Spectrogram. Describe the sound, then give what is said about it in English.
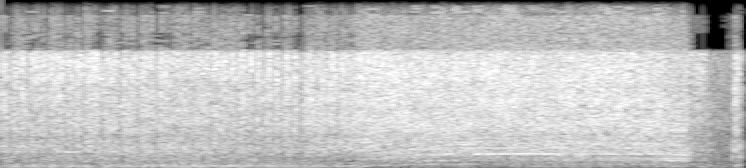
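Loud racing car engine revving at Indianapolis, a dense, sustained roar that holds steady for about five seconds before cutting off abruptly. “We all love racing and the sound of racing, but there's just something we talk about that sound.”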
